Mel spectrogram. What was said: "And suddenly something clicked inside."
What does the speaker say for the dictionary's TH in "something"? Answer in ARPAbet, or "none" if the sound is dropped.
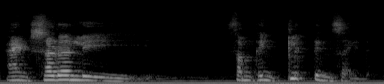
T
